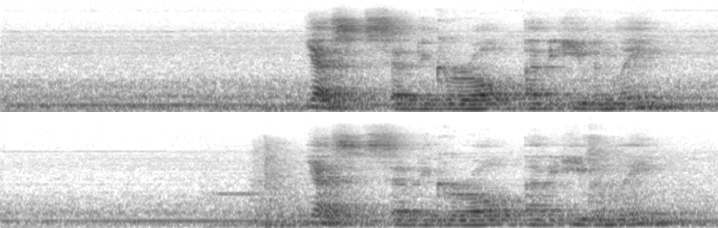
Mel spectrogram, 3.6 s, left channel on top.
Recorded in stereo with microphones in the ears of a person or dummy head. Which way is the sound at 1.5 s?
25° left (ahead or behind).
